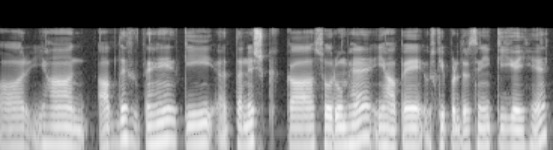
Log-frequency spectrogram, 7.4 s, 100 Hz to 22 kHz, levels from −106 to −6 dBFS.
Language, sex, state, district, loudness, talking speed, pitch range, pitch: Hindi, male, Uttar Pradesh, Lucknow, -17 LUFS, 145 wpm, 110-125 Hz, 115 Hz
